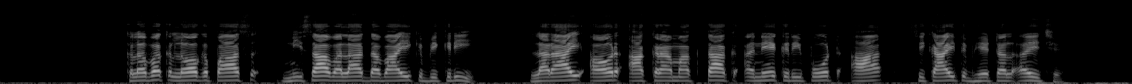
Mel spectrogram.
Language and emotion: Maithili, neutral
